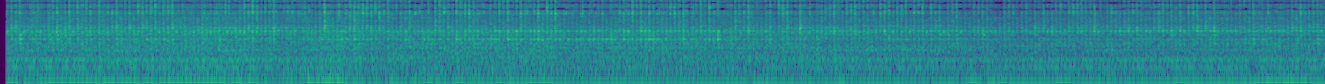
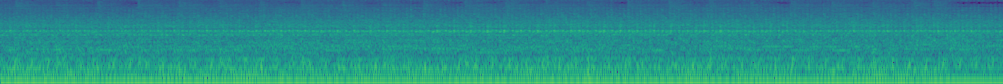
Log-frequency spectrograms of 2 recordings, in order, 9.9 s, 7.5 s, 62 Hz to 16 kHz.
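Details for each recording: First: 2012 Peugeot Bipper at steady idle: loud, fast metallic chatter over the engine from a slapping timing chain on an almost completely broken-off chain guide; timing chain kit replaced. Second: 2012 Peugeot Bipper diesel after timing chain kit replacement (guide had almost broken off, was noisy): steady diesel clatter at even idle, no rattle or slap from engine front; sounds healthy.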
